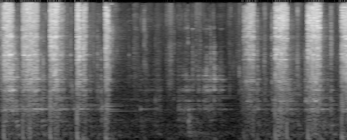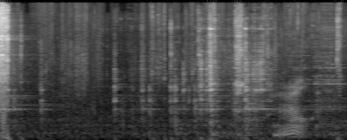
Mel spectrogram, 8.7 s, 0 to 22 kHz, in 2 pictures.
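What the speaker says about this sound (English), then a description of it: "So I did switch over to a regular ratchet right here." A hand ratchet loosens bolts on the front brakes of a 2010-2017 Chevy Equinox, giving bursts of rapid, close clicking pawl sounds separated by brief pauses, with faint metallic handling noises between.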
